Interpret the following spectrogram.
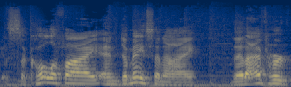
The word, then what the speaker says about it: Demasoni: So I guess I'll take the L there, but it's definitely Demasoni.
